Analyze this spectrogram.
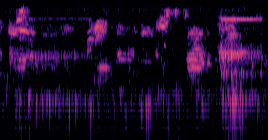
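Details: Wintering greylag geese flying in to land on a lagoon in the Doñana marshes, Spain, early morning; a series of short nasal honks and cackles from several birds, with brief gaps between bursts.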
